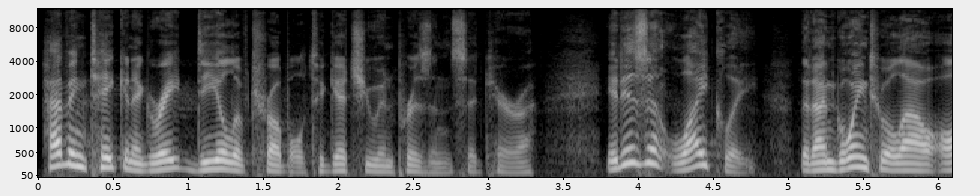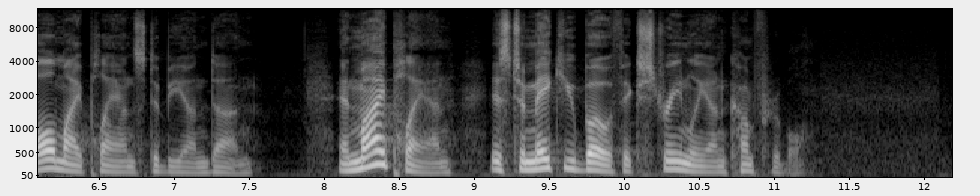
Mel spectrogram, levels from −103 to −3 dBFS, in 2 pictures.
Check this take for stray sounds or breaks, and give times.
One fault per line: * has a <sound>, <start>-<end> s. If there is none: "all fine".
all fine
